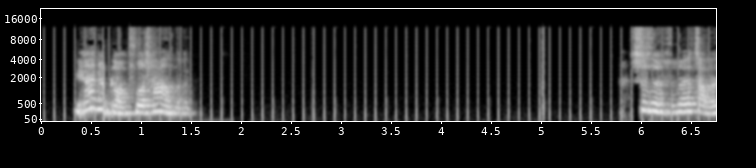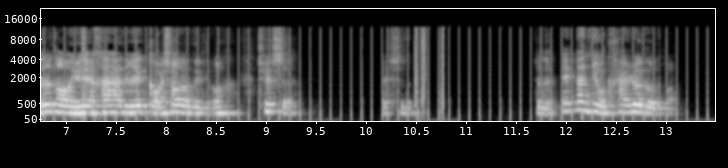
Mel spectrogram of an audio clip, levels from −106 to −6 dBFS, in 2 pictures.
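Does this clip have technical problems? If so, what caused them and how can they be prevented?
Yes. Wi-Fi interference runs through the whole clip. A steady tick repeats about ten times a second, with one every 102.4 ms. It sits roughly 20 dB below the speech. A nearby Wi-Fi radio sends a regular beacon, and the audio circuit rectifies those bursts into audible clicks. The even spacing of the ticks points to that beacon. To prevent it, move the Wi-Fi device away from the audio gear and use shielded, shorter cables.

Damaged data in a compressed stream causes four short blips. They fall at 0.62 s, 2.71 s, 6.3 s, and from 12.91 to 12.94 s. Each is a brief glitch. Corrupted bytes in the encoded stream made the decoder misread frames there. It lost sync and jumped to the next frame header it could find. To prevent it, use a reliable transfer and storage path with checksums and error correction.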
